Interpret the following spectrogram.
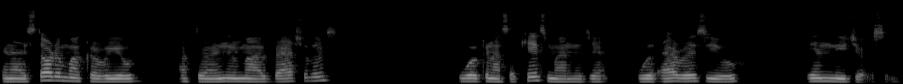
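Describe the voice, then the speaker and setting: A man in his twenties from Honduras, giving a class presentation and reading through his slides in a measured way with small restarts. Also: medium pitch, a little mellow, clear, resonant tone. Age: 20s. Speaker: student presenter.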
